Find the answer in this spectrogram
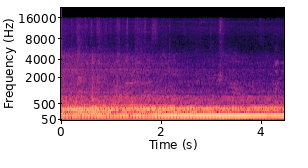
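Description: A live rock band's amplified instruments holding one steady, sustained low chord through the PA, with no drum beat under it.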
